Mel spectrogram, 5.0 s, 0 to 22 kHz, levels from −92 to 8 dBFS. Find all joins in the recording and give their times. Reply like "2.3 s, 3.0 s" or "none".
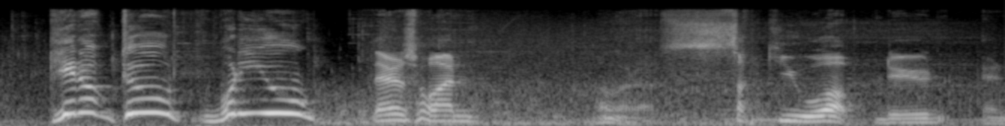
1.6 s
